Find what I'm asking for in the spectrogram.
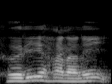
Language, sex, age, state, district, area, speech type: Bodo, male, 45-60, Assam, Baksa, rural, spontaneous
